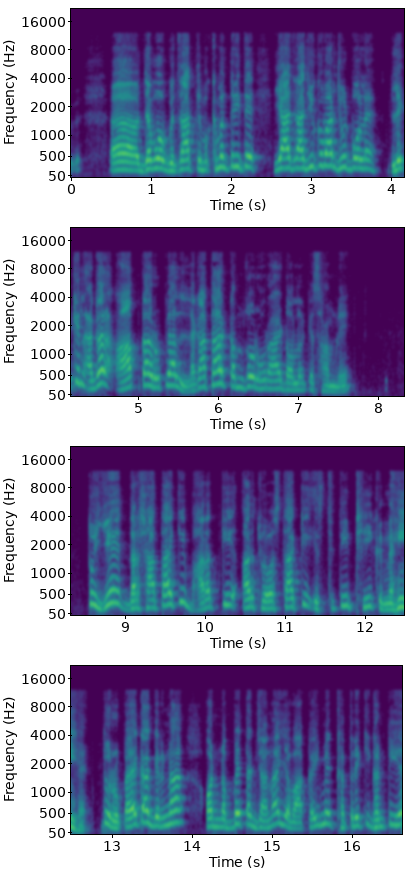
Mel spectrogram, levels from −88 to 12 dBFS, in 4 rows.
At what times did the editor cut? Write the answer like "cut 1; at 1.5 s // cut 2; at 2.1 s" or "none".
cut 1; at 3.8 s // cut 2; at 12.7 s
